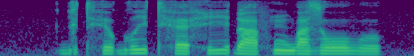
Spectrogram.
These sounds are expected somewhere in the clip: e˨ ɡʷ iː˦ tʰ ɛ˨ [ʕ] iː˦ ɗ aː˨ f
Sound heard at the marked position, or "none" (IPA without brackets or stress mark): h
